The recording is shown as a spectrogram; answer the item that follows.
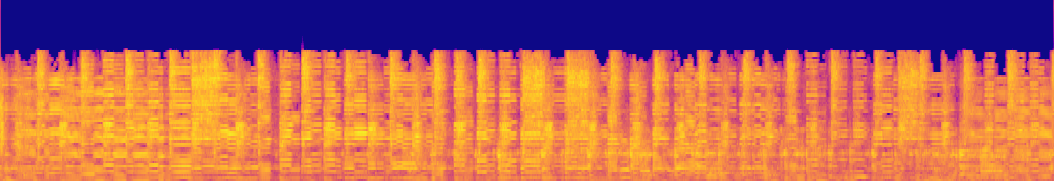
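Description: Live Bosnian izvorna folk band playing a kolo dance tune through loudspeakers, with a fast steady beat and sustained melody.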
